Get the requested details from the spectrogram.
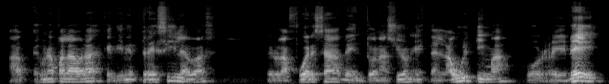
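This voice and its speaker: A man's voice: mid-range voice, a bit bright. A man giving a spelling lesson who explains step by step, stresses example words and keeps checking in with short questions. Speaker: teacher.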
